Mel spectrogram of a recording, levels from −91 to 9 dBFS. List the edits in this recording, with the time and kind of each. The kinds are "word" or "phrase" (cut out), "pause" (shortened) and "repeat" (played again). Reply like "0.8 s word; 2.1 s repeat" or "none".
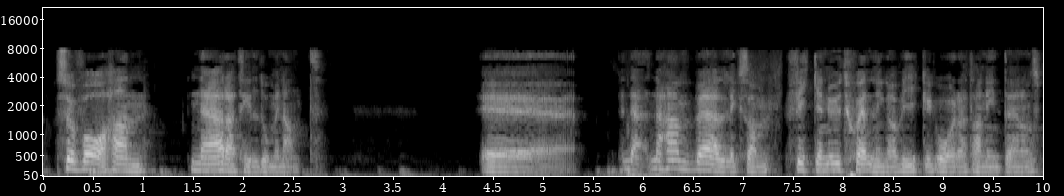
1.4 s pause; 7.4 s pause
